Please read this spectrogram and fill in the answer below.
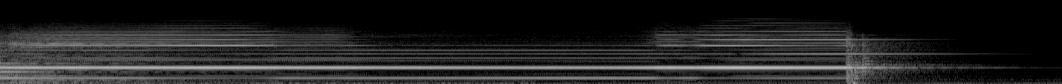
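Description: A distorted electric guitar chord held and ringing on with feedback, a higher overtone swelling up about seven seconds in. It cuts off abruptly about eight and a half seconds in and fades to silence, the end of the track.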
